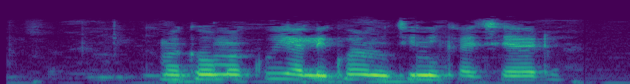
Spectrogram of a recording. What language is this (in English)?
Swahili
